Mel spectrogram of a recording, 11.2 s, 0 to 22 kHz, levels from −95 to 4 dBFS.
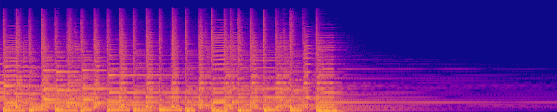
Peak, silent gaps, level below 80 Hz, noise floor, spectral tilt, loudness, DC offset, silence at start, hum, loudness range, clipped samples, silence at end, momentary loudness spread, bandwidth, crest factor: -4 dBFS; none; -26 dBFS; -56 dBFS; -5.5 dB/octave; -19 LUFS; under 0.1%; 0 s; none; 7 LU; under 0.1%; 3.4 s; 6 LU; 16 kHz; 16 dB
